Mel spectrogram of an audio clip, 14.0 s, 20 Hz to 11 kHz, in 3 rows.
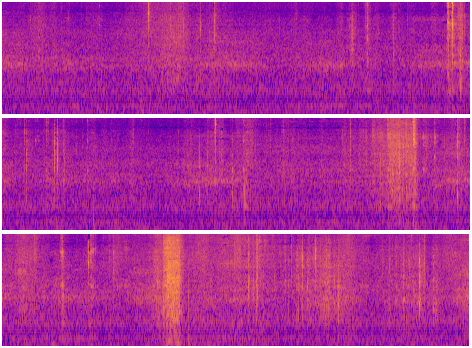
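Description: Faint metal scraping and a few short sharp clicks as a small screwdriver pries and walks a snap ring off a transmission spanner nut on a Caterpillar RD-4, the loudest click near the end.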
